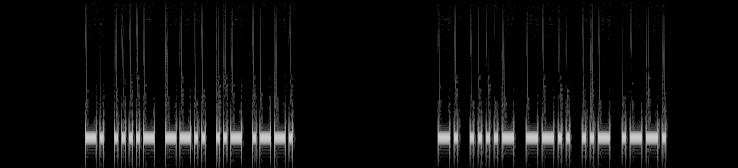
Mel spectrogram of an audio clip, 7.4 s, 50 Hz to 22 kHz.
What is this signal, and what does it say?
Morse code, heard as a keyed tone, about 30 wpm, 700 Hz. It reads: N4ZUP N4ZUP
